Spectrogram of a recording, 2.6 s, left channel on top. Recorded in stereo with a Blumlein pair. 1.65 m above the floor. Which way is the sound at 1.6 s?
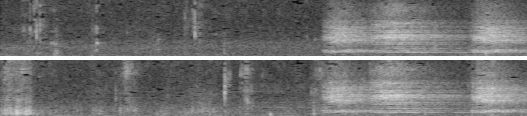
60° right.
